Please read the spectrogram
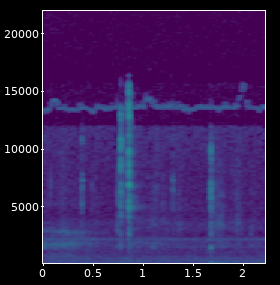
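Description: Near silence with a few faint computer mouse clicks, the clearest about one and a half seconds in, as a menu item is picked.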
